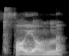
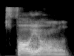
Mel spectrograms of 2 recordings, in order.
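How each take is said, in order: First: The word ends with a closed-lip m sound. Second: The word ends in a nasal vowel without closed lips. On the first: The speaker calls it wrong. "which is incorrect" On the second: The speaker calls it right. "make sure that my lips are not involved in producing the vowel"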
